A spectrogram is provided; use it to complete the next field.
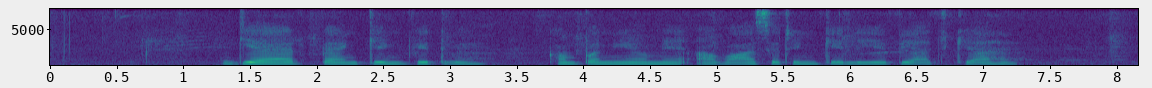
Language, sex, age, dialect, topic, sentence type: Hindi, female, 25-30, Marwari Dhudhari, banking, question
